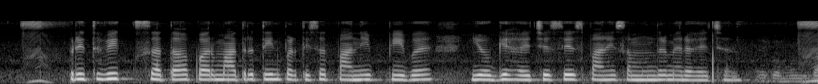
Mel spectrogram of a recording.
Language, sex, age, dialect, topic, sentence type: Maithili, female, 18-24, Eastern / Thethi, agriculture, statement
